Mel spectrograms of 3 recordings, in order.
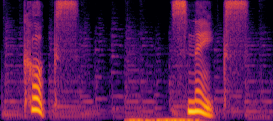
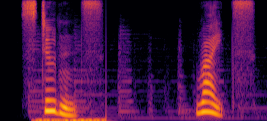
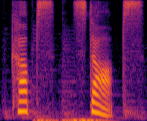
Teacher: if the last consonant of the word is voiceless then the S is pronounced as a normal s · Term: the S sound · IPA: /s/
